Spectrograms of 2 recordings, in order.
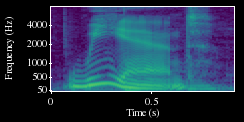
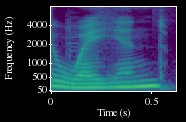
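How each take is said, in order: First: The first syllable sounds like 'we'. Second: The first syllable sounds like 'way'. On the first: The speaker calls it right. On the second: The speaker calls it wrong.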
